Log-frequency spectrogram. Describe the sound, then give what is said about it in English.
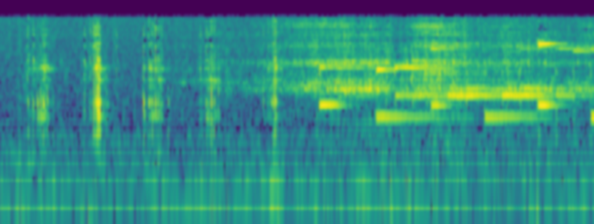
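A wind-up toy merry-go-round gives a few sharp ratcheting clicks as it is wound, then spins and plays a bright, tinkling music-box tune of high, sustained notes that continues steadily to the end. “First, you wind it up, and then you release the lever, and it spins around and plays music.”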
